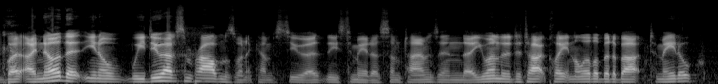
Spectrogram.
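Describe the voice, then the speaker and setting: A man's voice: mid-range voice, fast, bright, forceful tone, smooth. A man hosting a morning radio farm program, folksy and joking, with many fillers. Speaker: radio host. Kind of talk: casual radio chat.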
